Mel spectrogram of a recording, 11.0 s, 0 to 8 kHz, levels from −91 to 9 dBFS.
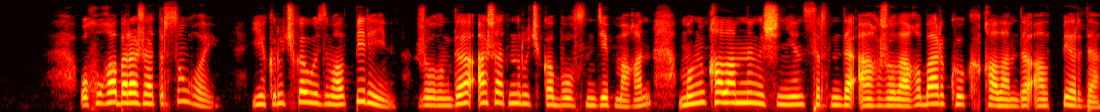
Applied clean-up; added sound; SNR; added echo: none; none; none; none.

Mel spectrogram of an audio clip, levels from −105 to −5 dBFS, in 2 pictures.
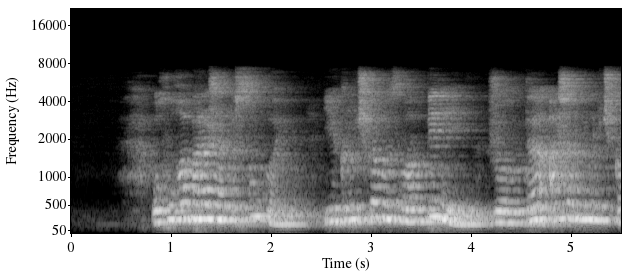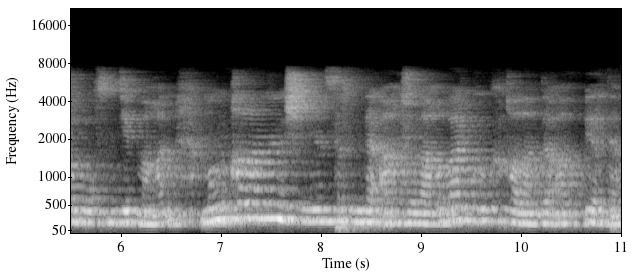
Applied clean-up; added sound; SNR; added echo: none; none; none; reverberation time 1.2 s.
